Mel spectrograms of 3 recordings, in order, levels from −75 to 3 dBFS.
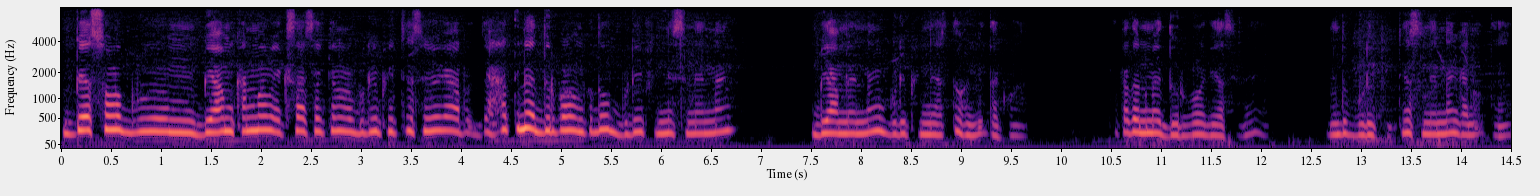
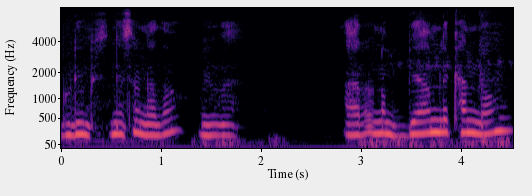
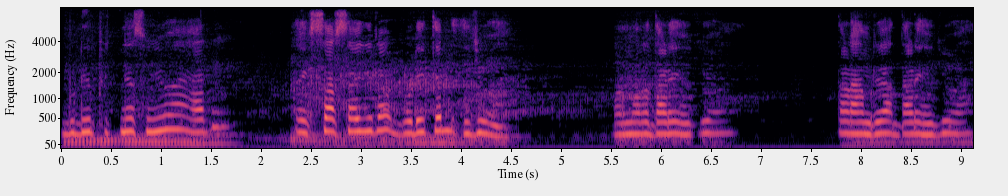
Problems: none marked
